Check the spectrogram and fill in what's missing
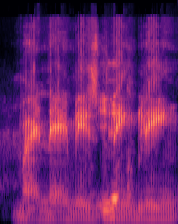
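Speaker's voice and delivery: put-on robot voice. Imitating Bling Bling, who talks with a robot voice. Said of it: "he talks with, like, a robot voice".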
